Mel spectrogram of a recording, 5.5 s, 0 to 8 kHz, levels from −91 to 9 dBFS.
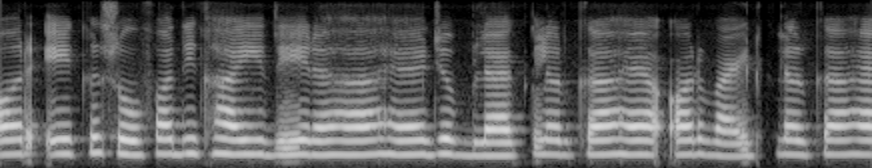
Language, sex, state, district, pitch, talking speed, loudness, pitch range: Hindi, female, Bihar, West Champaran, 250 Hz, 185 wpm, -14 LUFS, 250-255 Hz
